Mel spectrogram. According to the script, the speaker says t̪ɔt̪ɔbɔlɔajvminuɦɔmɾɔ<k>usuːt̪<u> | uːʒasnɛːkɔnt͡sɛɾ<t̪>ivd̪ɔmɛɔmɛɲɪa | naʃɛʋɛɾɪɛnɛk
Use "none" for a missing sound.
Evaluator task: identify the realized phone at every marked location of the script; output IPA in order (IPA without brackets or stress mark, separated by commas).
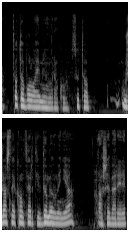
k, ɔ, t̪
